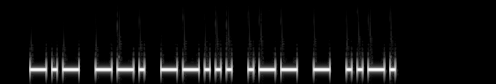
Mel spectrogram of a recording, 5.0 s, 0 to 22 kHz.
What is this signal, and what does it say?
Morse code, heard as a keyed tone, about 22 wpm, 700 Hz. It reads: KG7WTF
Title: USA Call Signs - 6 Characters - Repeated 2x - 22wpm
